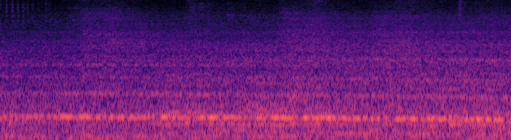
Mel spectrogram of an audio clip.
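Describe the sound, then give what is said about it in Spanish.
A metro train arriving at a station gives a steady, continuous rumble with a thin whining tone running through it, heard alone without talk. “Vamos a llegar que llegue el metro.”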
